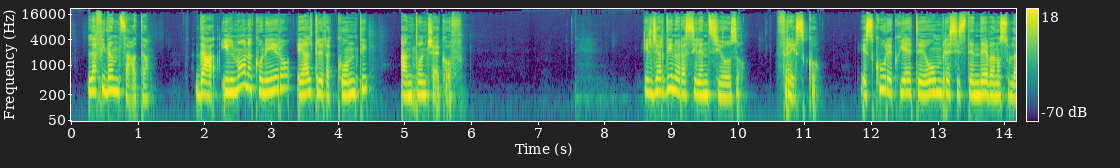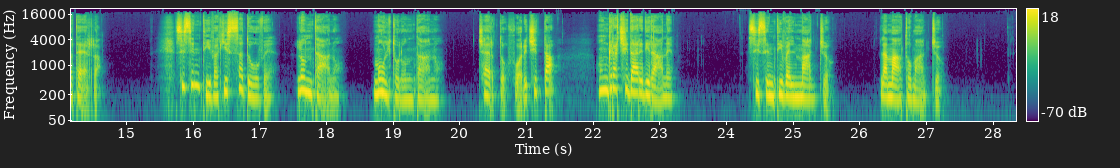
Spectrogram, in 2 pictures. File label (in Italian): audioibri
